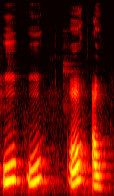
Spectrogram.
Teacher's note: आप बोलोगे तो आपका मुख का आकार कैसा हो जाएगा? इसमें वृत्त के आकार का हो जाएगा।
